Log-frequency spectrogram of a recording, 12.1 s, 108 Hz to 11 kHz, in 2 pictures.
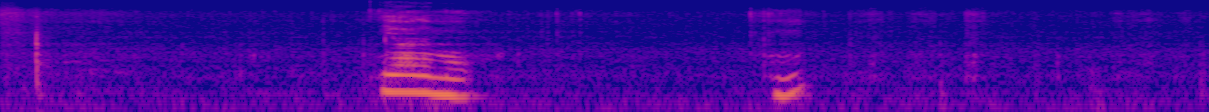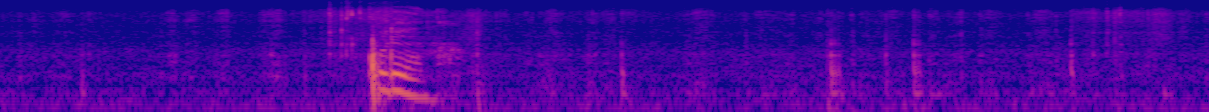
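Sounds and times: pen writing on paper: 8.7s - 11.6s.

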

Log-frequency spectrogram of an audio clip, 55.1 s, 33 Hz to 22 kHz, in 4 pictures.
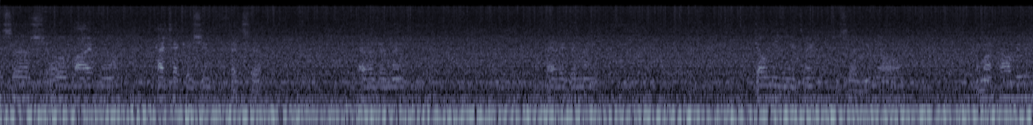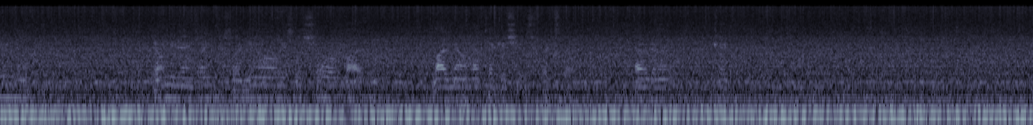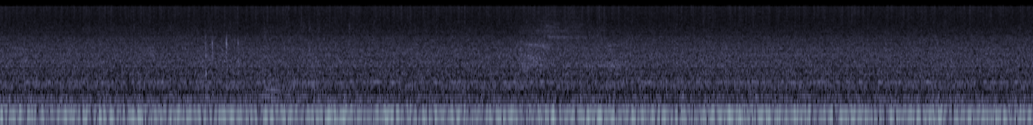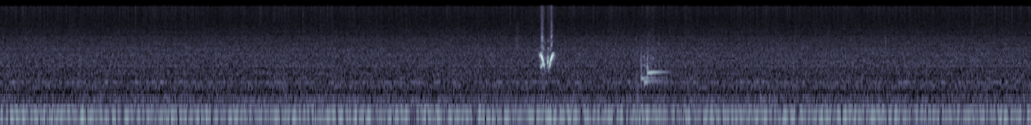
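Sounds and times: sharp electronic blip: 48.5s - 48.8s, 49.9s - 50.4s
low hum: 49.9s - 50.4s.

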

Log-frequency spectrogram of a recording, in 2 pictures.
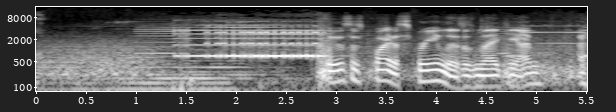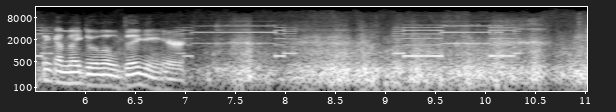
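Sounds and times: metal detector tone: 1.0s - 3.0s, 7.0s - 8.1s, 9.1s - 10.3s.

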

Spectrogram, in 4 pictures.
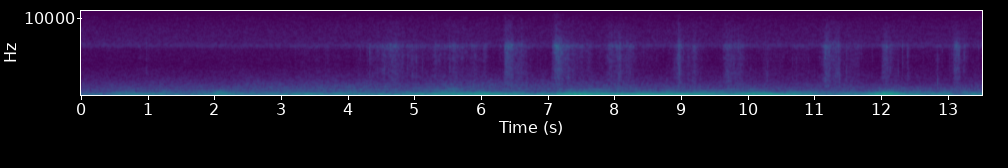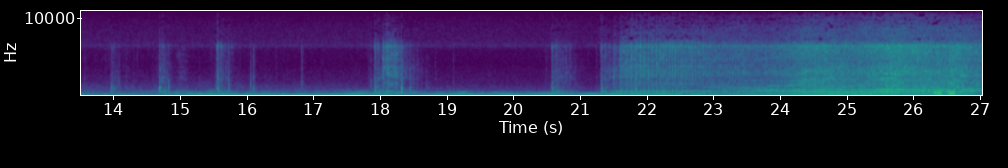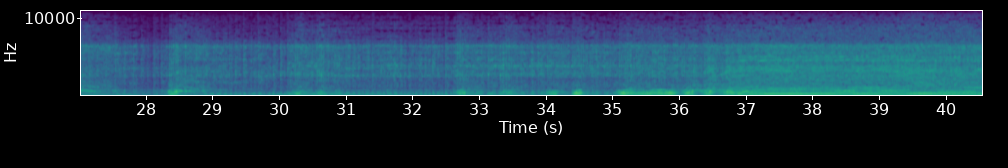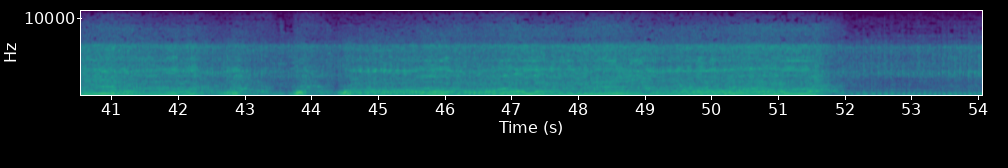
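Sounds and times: chainsaw cutting log: 13.9s - 16.2s, 17.8s - 18.8s, 20.5s - 54.0s.

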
